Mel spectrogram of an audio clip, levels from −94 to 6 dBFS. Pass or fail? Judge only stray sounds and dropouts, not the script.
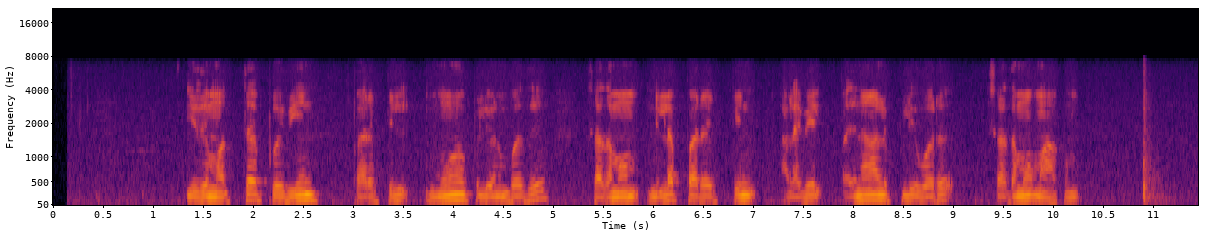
fail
